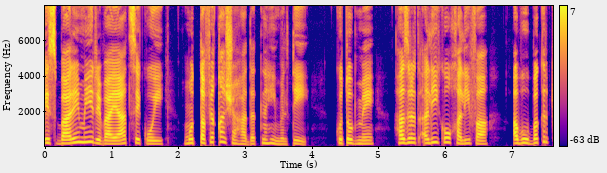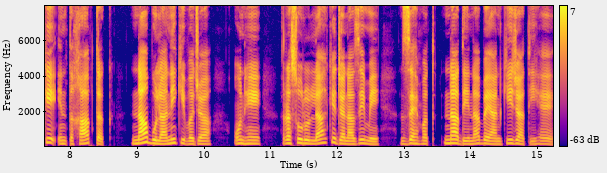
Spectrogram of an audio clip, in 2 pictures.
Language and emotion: Urdu, neutral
